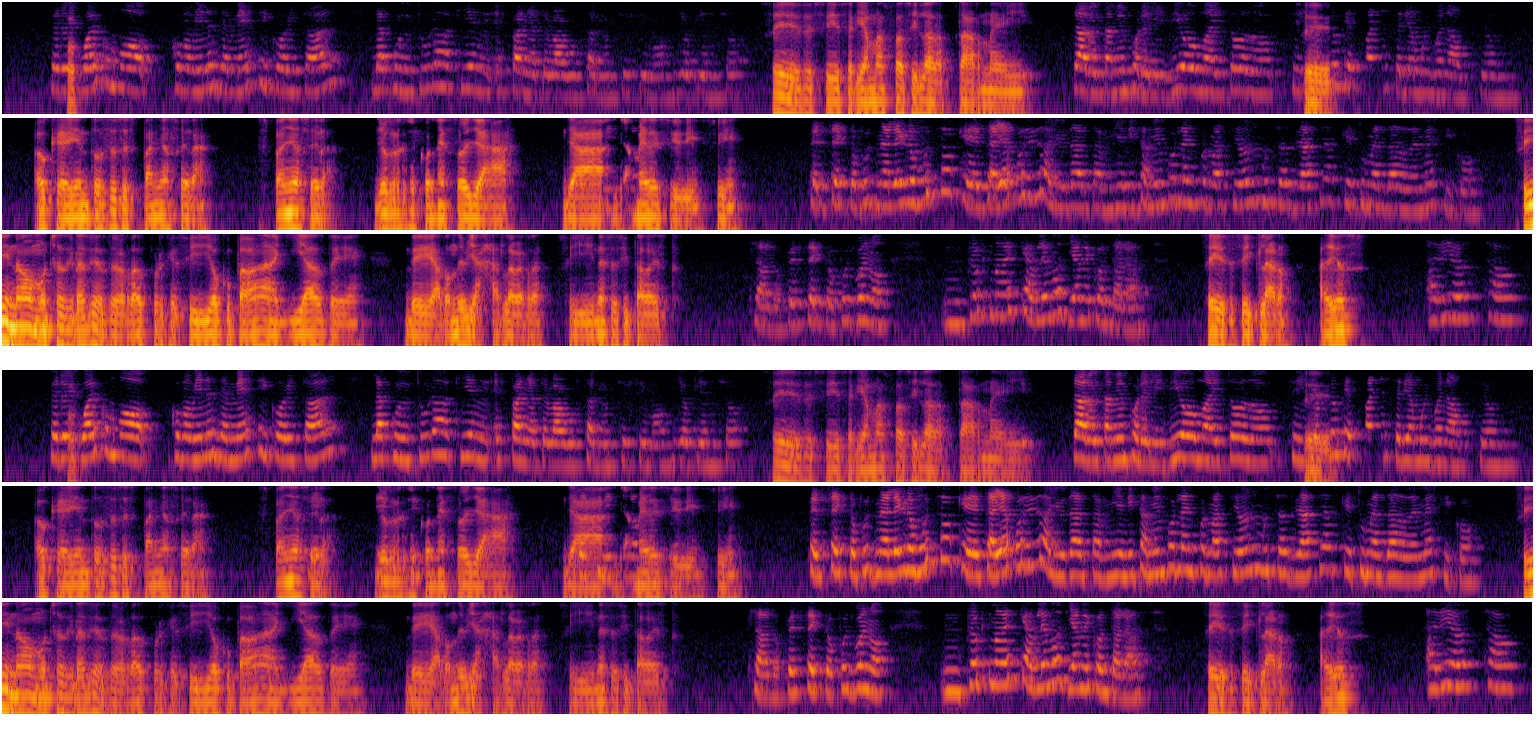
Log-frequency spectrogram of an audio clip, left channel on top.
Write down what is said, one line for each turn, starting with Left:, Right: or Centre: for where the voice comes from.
Right: Pero
Left: Ok.
Right: igual como, como vienes de México y tal, la cultura aquí en España te va a gustar muchísimo, yo pienso.
Left: Sí, sí, sí, sería más fácil adaptarme y...
Right: Y- Claro, y también por el idioma y todo. Sí,
Left: Sí.
Right: yo creo que España sería muy buena opción.
Left: Ok, entonces España será, España
Right: Sí,
Left: será. Yo
Right: sí,
Left: creo
Right: sí,
Left: que con
Right: sí,
Left: eso ya, ya,
Right: definitivamente.
Left: ya me decidí, sí.
Right: Perfecto, pues me alegro mucho que te haya podido ayudar también y también por la información, muchas gracias que tú me has dado de México.
Left: Sí, no, muchas gracias, de verdad, porque sí ocupaba guías de, de a dónde viajar, la verdad. Sí necesitaba esto.
Right: Claro, perfecto. Pues bueno, mm, próxima vez que hablemos ya me contarás.
Left: Sí, sí, sí, claro. Adiós.
Right: Adiós, chao.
